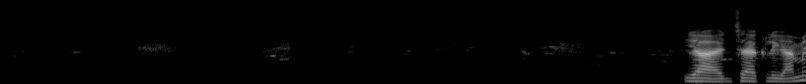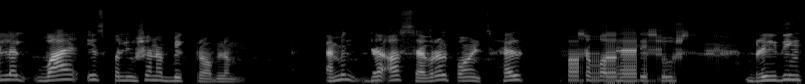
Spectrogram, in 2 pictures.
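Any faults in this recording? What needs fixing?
From 13.70 to 15.26 s a rigid, metallic 50 Hz buzz sets in: robotic sound from repeated short buffers, likely 20 ms chunks looped in place of most real audio. Give the stream enough buffering or a proper concealment method, so late audio never forces the same short chunk to repeat.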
